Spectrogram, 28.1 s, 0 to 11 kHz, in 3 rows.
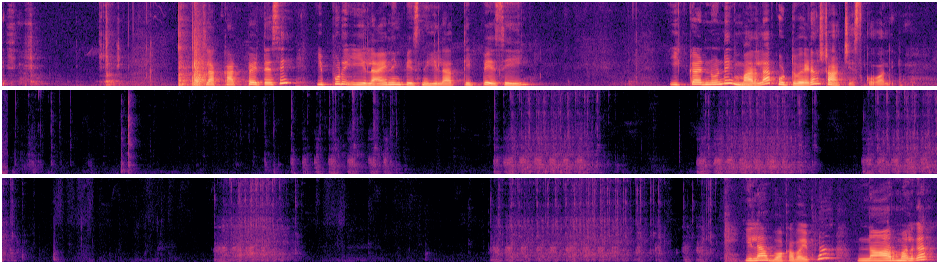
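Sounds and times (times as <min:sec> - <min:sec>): sewing machine stitching: 0:11.9 - 0:13.5, 0:14.2 - 0:15.5, 0:16.3 - 0:19.0, 0:20.8 - 0:21.8, 0:23.6 - 0:26.1.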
